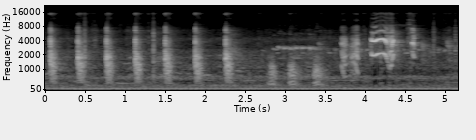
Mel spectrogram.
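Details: Lure sound of Javan myna used to set other mynas calling: regular loud rasping squawks, then quieter harsh notes, a brief level whistle and a sharp whistled flourish near the end, over a low steady hum.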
